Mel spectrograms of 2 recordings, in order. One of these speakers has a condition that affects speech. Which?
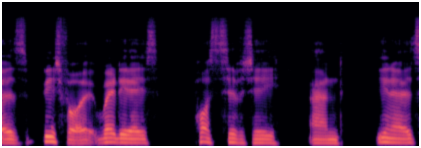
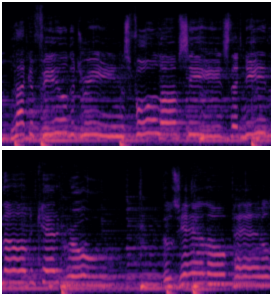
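The first: motor neurone disease; still walking, no wheelchair; slurred speech, dysarthria, increasing difficulty forming words.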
